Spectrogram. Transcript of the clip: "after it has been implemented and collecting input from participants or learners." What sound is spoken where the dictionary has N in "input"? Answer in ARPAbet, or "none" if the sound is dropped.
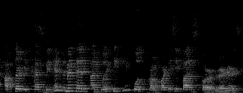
none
